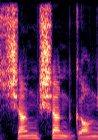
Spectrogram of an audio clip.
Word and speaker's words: Cheng Sun Kiong: The inner walls of Cheng Sun Kiong, the main hall of the temple, pronounced as Sheng Shun Gong in Mandarin, feature depictions of the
